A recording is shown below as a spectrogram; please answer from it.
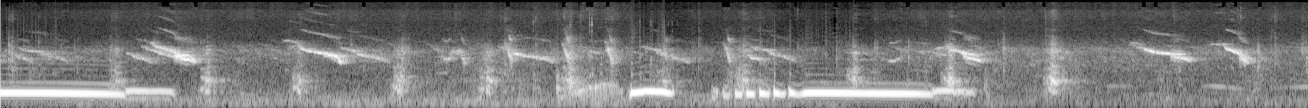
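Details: Local puter dove cooing, used to stimulate other puter doves to call. Low drawn-out notes, one beginning with a rapid stuttered roll, sit under constant sharp high chirps from other small birds.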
